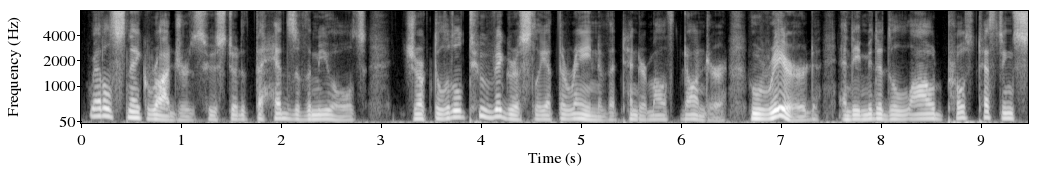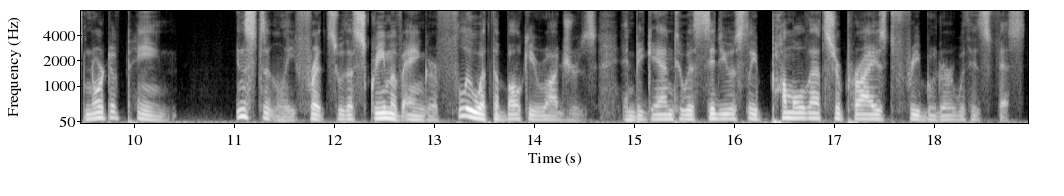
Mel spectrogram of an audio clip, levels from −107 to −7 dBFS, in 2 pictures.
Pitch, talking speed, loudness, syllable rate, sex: 115 Hz, 175 wpm, -22 LUFS, 5.1 syllables/s, male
